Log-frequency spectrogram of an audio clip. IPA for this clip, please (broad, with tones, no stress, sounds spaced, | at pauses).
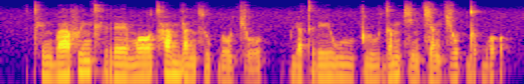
tʰ e˧ n b aː˦˥ f e˥˩ n kʰ r ɛː˧ m ɔː˦˥ tʰ a˥˩ m j a˧ n s uː˨˩ p̚ l oː˨˩ t͡ɕ oː˩˦ | p i˩˦ a̯ t r eː˦˥ w uː˧ k l uː˧ d a˥˩ m t͡ɕ i˨˩ n t͡ɕ a˧ ŋ t͡ɕ oː˥˩ t̚ d ɔ˥˩ ʔ b ɔ˥˩ ʔ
